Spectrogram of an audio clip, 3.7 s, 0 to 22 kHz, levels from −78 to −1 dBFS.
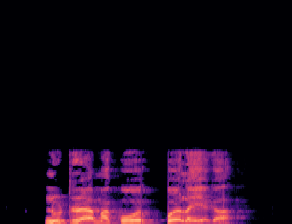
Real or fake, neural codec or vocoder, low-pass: real; none; 7.2 kHz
